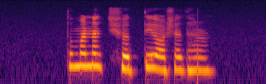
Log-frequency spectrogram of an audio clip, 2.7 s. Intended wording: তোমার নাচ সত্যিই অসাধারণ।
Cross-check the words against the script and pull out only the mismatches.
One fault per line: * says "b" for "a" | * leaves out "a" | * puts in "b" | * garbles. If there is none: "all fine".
all fine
